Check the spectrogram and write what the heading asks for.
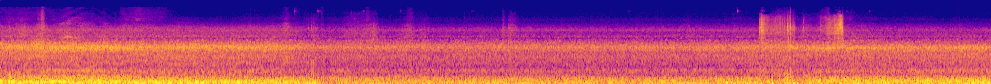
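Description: Automatic tunnel car wash equipment running: a steady low mechanical hum under rushing water spray. It drops in level about four seconds in, and a couple of short rustles come near the end.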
